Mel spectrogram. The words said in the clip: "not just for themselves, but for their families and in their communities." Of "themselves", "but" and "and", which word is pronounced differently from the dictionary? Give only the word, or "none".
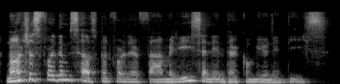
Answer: themselves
